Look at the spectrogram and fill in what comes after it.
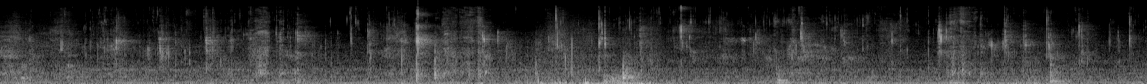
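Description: Close-miked mukbang eating: two people chewing and biting into pork leg curry with rice by hand, with wet lip-smacks and small clicks at irregular intervals.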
